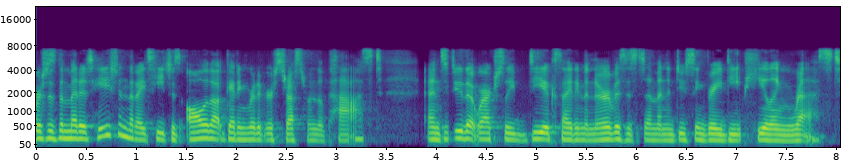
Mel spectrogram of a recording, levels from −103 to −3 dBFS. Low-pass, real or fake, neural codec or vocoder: 7.2 kHz; fake; codec, 16 kHz, 4 kbps, X-Codec, HuBERT features, trained on balanced general audio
